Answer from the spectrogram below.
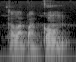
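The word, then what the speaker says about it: талабагон: Talabagon will be pupils, and the stress here falls on the last syllable, talabagon, on the suffix, talabagon.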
